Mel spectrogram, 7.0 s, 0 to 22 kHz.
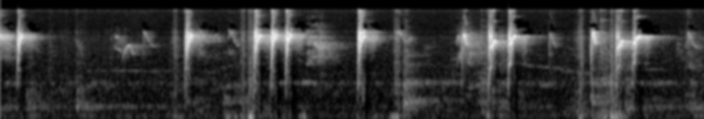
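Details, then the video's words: Brown-throated sunbird, a local birdkeeping recording meant as a lure or song model for training birds at home: sharp high chirps and short trills around 6–8k, single notes and quick bursts of two or three, spaced irregularly with brief pauses. "kolibri kelapa | manggar | wiceh | tidak disangka burung receh segacor ini untuk pancingan |masteran"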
